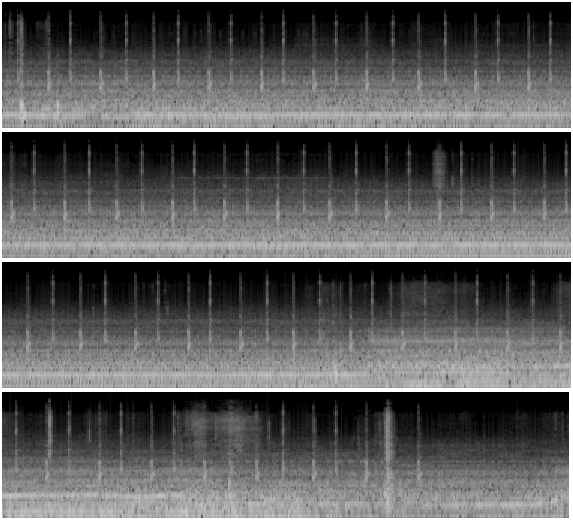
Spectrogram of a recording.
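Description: Car engine idling with a steady hum, heard from inside the car, with a regular light ticking. About twenty seconds in the car pulls away and a heavier low rumble takes over.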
